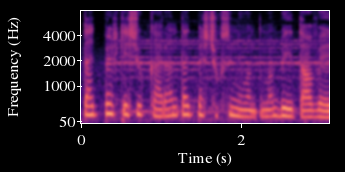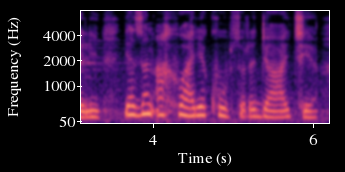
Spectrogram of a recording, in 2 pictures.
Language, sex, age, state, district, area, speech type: Kashmiri, female, 45-60, Jammu and Kashmir, Budgam, rural, spontaneous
